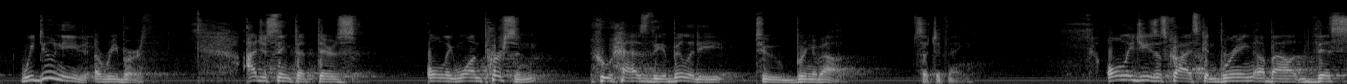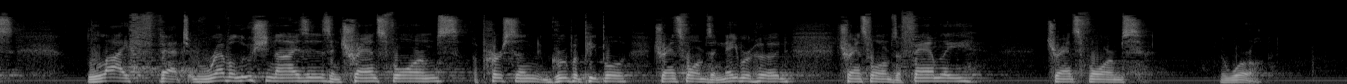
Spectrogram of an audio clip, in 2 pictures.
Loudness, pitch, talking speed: -31 LUFS, 135 Hz, 110 wpm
